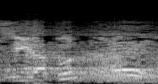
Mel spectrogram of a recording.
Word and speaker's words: সিরাতুন্নবী: শব্দের অর্থ জীবন বৃত্তান্ত এই এই দুইটা শব্দের সাথে যদি আনবি শব্দটা যোগ হয় তখন উচ্চারণ হবে মিলাদুন্নবী সিরাতুন্নবী তখন অর্থ দাঁড়াবে মিলাদুন্নবী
